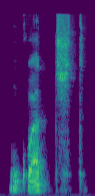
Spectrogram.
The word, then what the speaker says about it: watched: So as you could hear in David's pronunciation, it sounds like a T. We don't say help it. We don't say look it, wash it, watch it, or kiss it, right?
